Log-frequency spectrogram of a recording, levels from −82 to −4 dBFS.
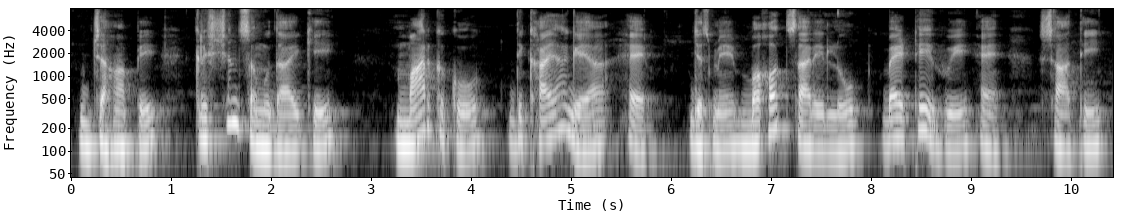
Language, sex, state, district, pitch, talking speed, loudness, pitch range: Bhojpuri, male, Uttar Pradesh, Gorakhpur, 115 Hz, 115 wpm, -19 LUFS, 105-135 Hz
